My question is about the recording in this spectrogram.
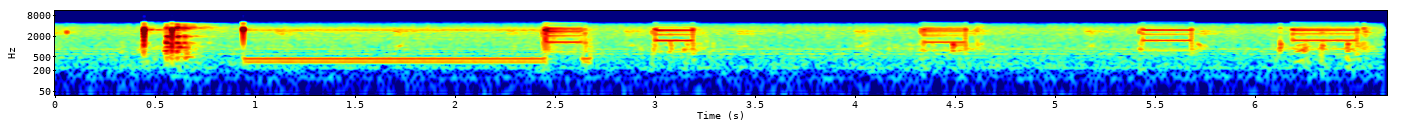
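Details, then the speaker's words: Later-model wood wall telephone after repair, receiver audio: dial tone, dialing tones and busy signal, clear with none of the earlier open-mic-like rushing noise; transmit working; clean line. "But I just don't hear that rushing noise that we heard before. It was just, it was enough to get in there and really bother you when you were trying to talk on the phone."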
